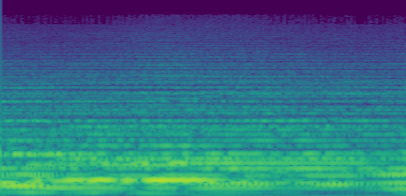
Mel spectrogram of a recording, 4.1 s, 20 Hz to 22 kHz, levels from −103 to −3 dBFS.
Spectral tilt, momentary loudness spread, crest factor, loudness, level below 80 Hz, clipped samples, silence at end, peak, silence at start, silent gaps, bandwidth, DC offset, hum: -7 dB/octave; 10 LU; 12 dB; -24 LUFS; -60 dBFS; under 0.1%; 0 s; -10 dBFS; 0 s; none; 8 kHz; 0.2%; none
